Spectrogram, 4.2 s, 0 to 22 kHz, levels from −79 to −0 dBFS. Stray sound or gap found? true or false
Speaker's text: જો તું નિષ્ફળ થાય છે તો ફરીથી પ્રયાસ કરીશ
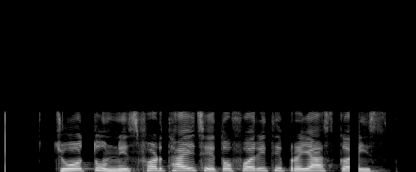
true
